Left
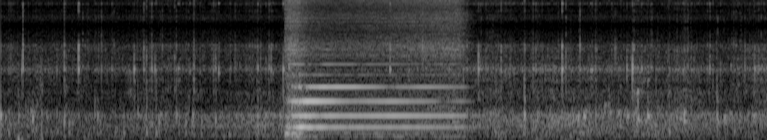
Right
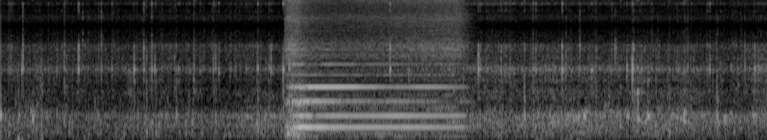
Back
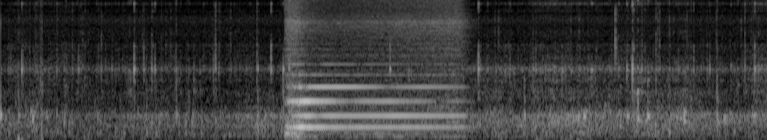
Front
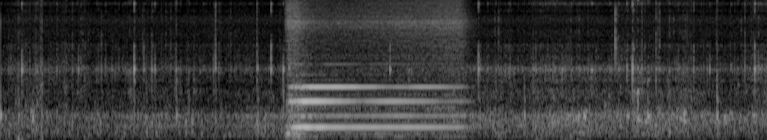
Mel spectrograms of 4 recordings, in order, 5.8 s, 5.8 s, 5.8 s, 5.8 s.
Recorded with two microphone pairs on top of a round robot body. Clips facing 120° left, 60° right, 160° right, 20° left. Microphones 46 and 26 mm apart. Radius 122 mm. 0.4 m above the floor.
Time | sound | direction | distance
2.1 | a bell | 155° right | 2.0 m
